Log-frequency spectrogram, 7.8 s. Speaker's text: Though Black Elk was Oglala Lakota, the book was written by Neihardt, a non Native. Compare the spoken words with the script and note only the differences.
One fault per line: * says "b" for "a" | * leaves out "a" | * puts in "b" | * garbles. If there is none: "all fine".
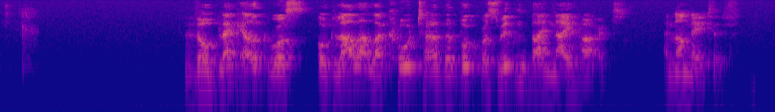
all fine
